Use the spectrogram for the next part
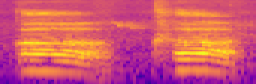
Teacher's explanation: क, ख, कहाँ से आ रहा है, कंठ से आ रहा है।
